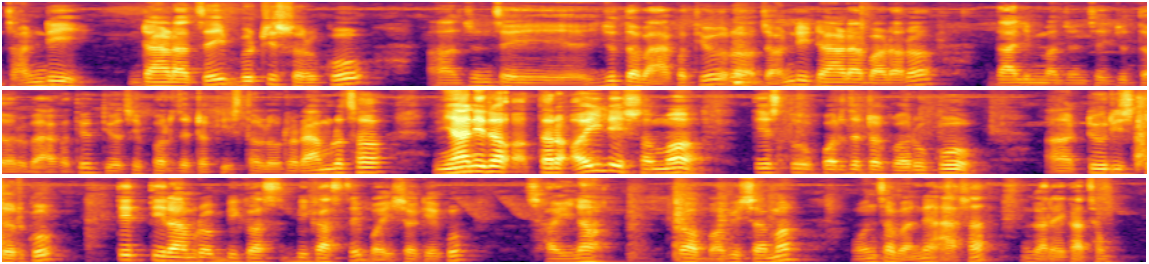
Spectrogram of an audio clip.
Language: Nepali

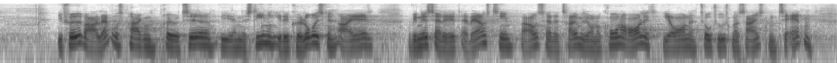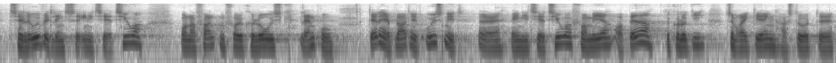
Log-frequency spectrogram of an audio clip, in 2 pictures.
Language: Danish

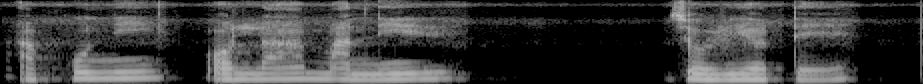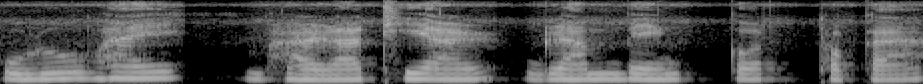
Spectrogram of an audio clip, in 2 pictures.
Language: Assamese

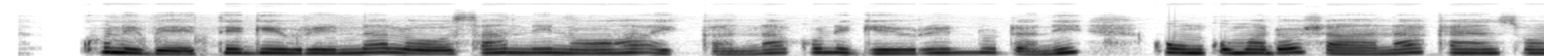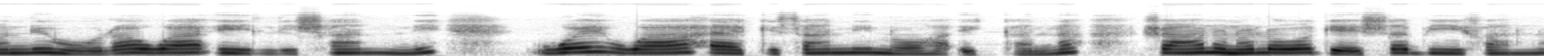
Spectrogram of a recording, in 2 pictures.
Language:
Sidamo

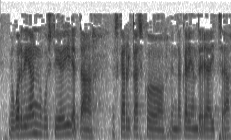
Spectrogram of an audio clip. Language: Basque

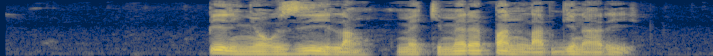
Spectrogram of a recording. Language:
Kwasio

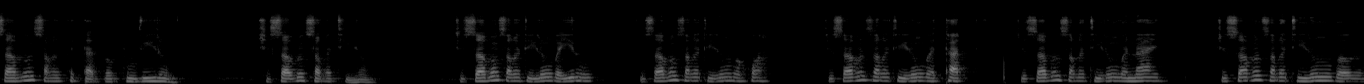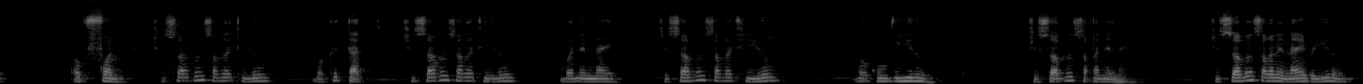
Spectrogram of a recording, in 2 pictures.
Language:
Jju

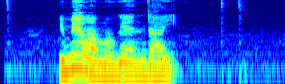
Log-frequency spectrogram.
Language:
Japanese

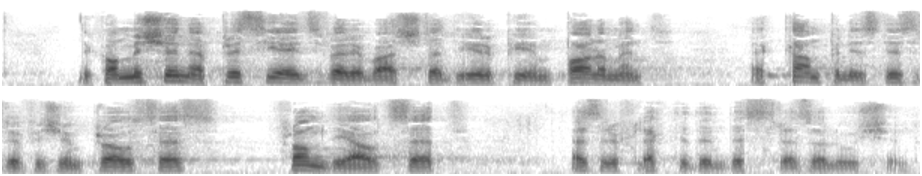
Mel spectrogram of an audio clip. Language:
English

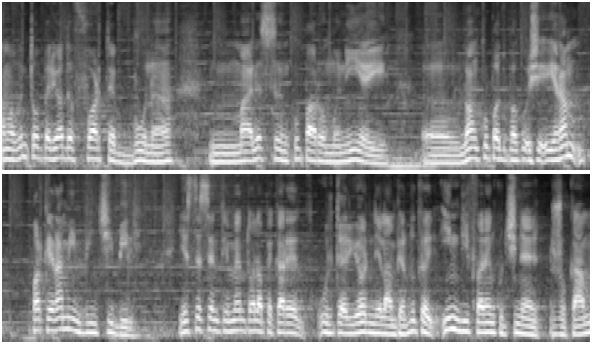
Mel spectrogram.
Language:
Romanian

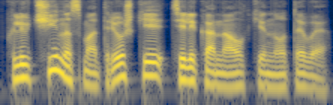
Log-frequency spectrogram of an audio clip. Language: Russian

